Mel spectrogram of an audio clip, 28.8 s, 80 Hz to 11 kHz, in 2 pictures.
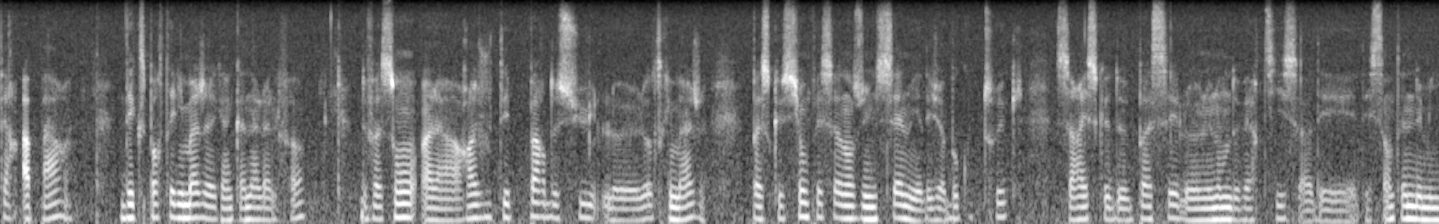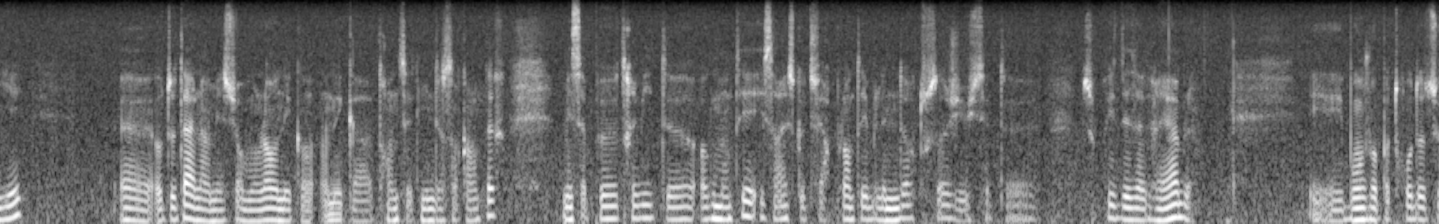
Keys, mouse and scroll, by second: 27.6-28.6 scroll up 6.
